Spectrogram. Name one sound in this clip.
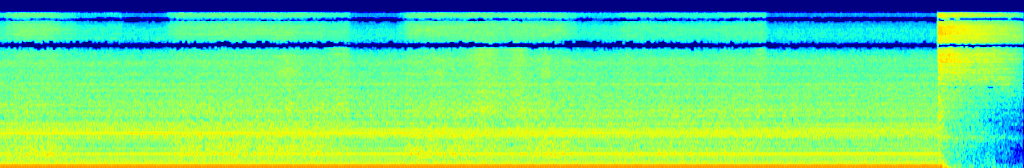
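An airbrush hisses steadily.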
